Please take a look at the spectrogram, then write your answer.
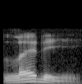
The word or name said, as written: leady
